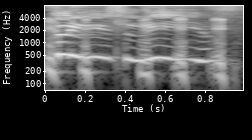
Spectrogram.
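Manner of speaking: very high-pitched, girlish put-on voice. Retelling an awkward exchange, the speaker voices her reply in a girl voice. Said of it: "I love [name]'s uh, girl voice".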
